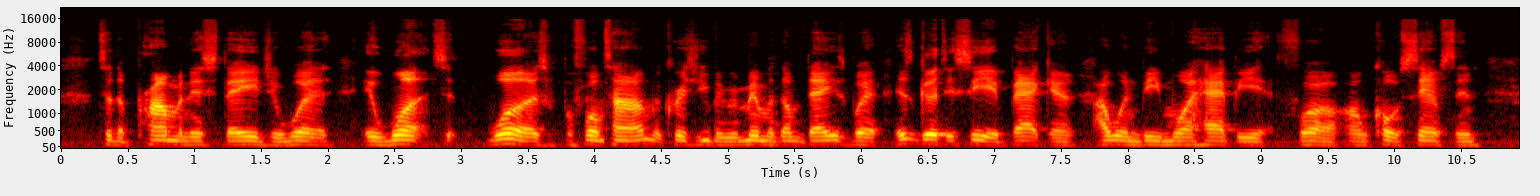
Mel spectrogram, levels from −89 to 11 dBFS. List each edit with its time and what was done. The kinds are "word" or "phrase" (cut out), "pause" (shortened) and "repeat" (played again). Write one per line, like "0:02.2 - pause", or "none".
0:04.0 - word
0:04.9 - word
0:06.2 - pause
0:07.7 - word
0:09.1 - pause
